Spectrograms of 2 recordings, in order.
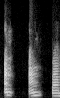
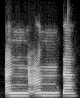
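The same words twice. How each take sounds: First: The m sound is held tight and stopped abruptly. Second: The m sound keeps flowing into the next sound. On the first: The speaker calls it wrong. "bukan an'amta, bukan gitu ya" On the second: The speaker calls it right. "alirkan aja"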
